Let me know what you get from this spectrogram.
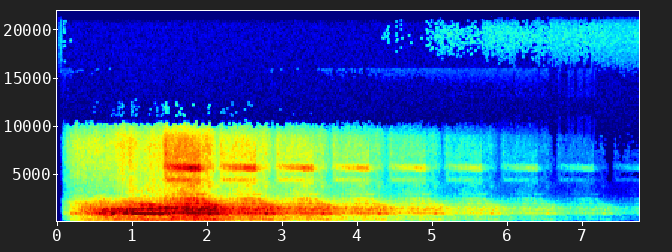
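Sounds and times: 
unholy terror transition sound: 0:00.2 - 0:06.2.

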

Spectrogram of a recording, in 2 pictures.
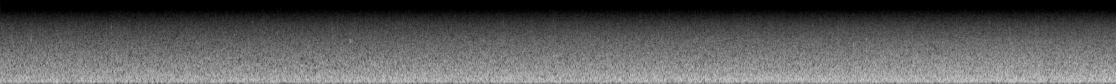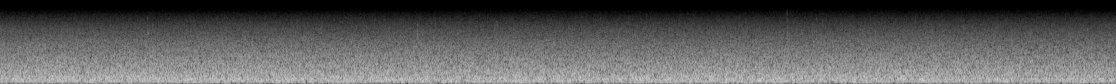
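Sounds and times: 
blizzard wind in a forest: 0:00.0 - 0:22.3.

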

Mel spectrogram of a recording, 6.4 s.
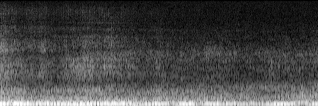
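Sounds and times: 
C195 airplane squadron passing: 0:00.0 - 0:06.2.

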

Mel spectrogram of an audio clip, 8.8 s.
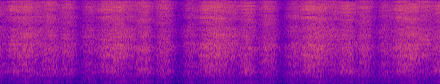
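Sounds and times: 
fluctuating drone: 0:00.1 - 0:08.7.

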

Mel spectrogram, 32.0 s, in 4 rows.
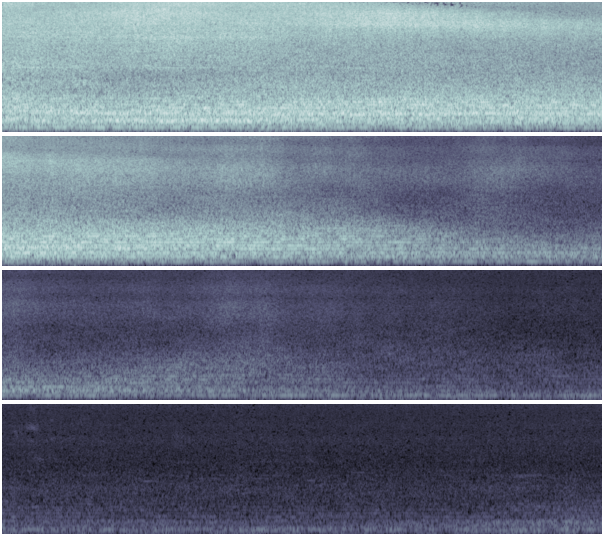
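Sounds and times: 
2007 King Air 350 aircraft taxiing: 0:00.0 - 0:24.1.

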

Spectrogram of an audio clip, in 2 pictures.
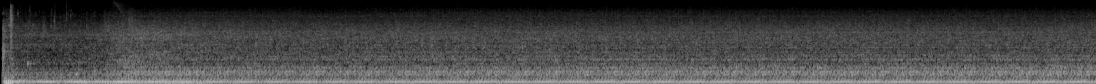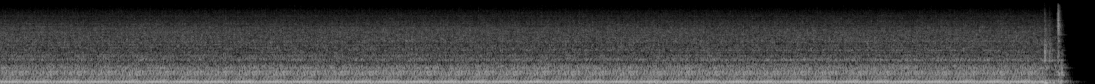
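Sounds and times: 
soda fountain compressor switching on, running and off: 0:00.0 - 0:21.4.

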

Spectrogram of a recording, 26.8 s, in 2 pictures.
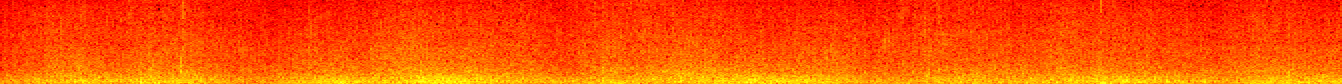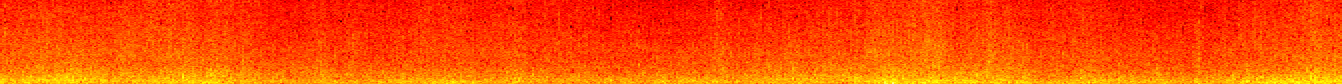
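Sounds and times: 
ocean waves around a beached wreck: 0:00.0 - 0:26.8.

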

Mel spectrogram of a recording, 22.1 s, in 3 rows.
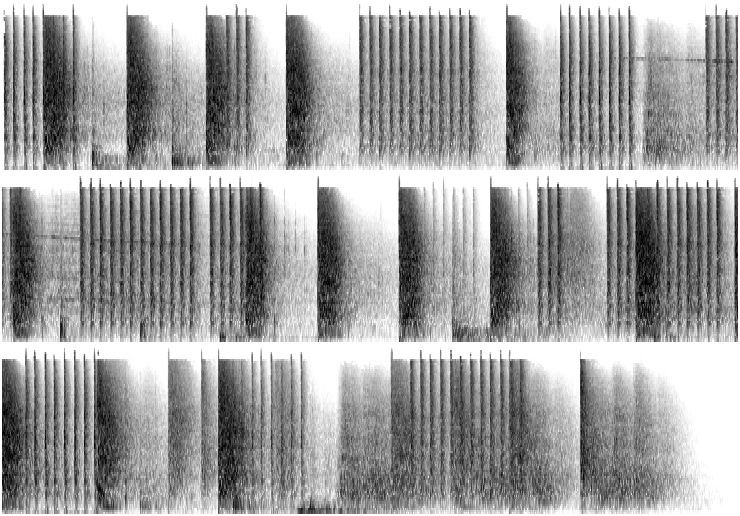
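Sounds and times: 
intense modern urban warfare battle ambience: 0:00.0 - 0:21.6.

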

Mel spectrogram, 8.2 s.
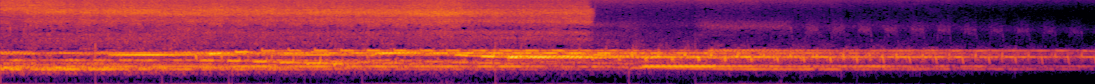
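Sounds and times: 
snakes hissing: 0:00.0 - 0:04.5
eerie jungle ambience: 0:00.0 - 0:08.2.

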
